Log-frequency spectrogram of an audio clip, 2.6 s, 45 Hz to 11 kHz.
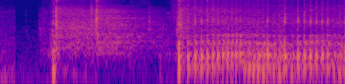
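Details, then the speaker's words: Yerf Dog 150cc shifter kart on first start and test: sharp pops and thuds, then rough uneven pulsing run; engine running super lean, backfiring a lot with little power; gearing also too tall. "two the engine is not running right it's running super lean uh so it's backfiring a ton and doesn't have that much power"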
